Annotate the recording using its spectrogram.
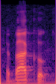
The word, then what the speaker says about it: Habakkuk: I've been having trouble pronouncing the word Habakkuk. You know, is it a Habakkuk or Habakkuk? Habakkuk. One time I just tell my sons when they're growing up, I said, just have a cook.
